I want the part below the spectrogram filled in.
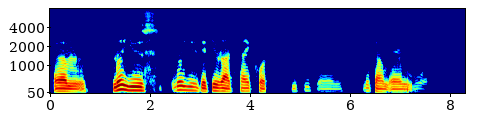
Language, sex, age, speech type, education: Nigerian Pidgin, male, 15-29, spontaneous, tertiary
